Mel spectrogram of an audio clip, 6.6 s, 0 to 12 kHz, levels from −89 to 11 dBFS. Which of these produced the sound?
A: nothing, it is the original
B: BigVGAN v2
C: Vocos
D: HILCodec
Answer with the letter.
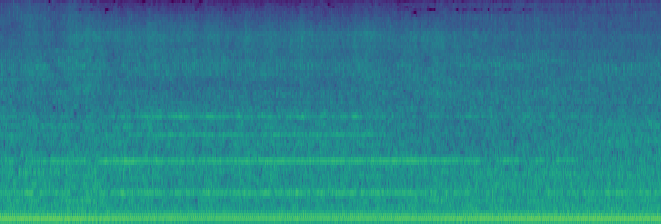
A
